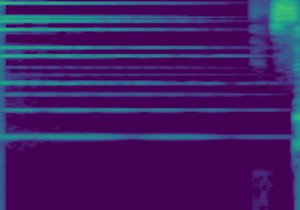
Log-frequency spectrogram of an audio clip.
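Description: A single bell-like chime, struck once and ringing on one clear pitch with bright overtones, fading away over about a second and a half. It serves as the show's segment-transition sting.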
